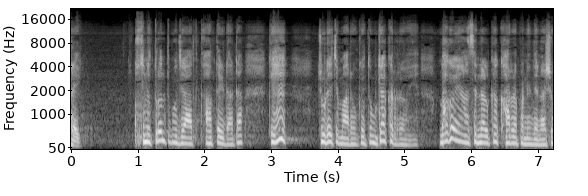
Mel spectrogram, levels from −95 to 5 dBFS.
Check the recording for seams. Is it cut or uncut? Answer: uncut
